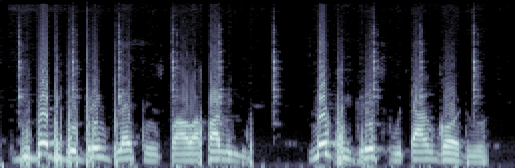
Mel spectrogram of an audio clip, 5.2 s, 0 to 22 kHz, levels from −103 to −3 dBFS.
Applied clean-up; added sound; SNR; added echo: classical method spectral subtraction.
